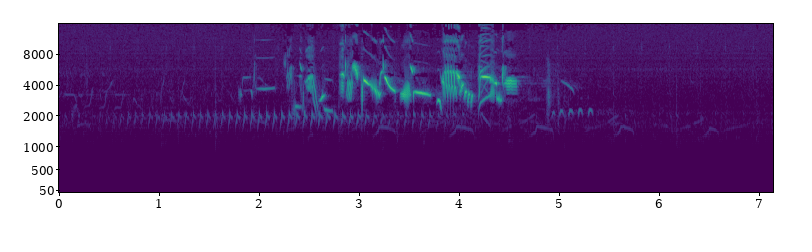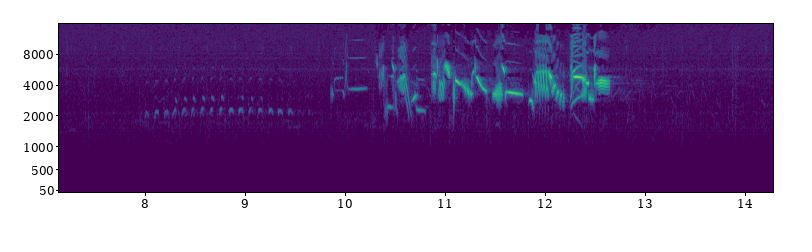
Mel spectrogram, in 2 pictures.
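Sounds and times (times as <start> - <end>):
Lapland longspur jingling twittering song in Greenland: 0.0 - 5.3, 9.9 - 12.8.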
